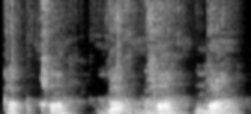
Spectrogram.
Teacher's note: with dot down, this is the nasalized pair for the velar group. So when Anuswara is changing, into the this nasal pair if the next sound is the velar sound, right?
